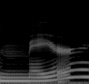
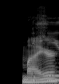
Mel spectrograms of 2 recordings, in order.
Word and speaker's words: Meier: And this guy, his name's Mayor, I think? Anyway. – He wasn't the mayor. – That's the way it's spelled. M-E-I-E-R. – Gotcha. Meyer? – He's Meyer, maybe.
